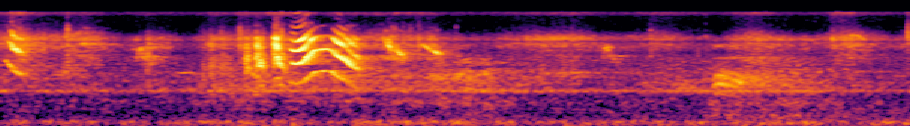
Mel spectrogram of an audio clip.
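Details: Wild ringneck parrots visiting a home give a short burst of harsh, rasping screeches that rise and fall in quick succession near the middle, over a steady electrical hum and low background rumble.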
